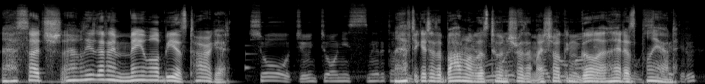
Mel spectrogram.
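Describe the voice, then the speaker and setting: A man's voice: fairly high pitch, brisk, a bit bright, soft background music, lightly acted. Man voicing a courteous, theatrical young magician. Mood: composed, explanatory. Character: polite, smooth-talking, proud young male stage magician.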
